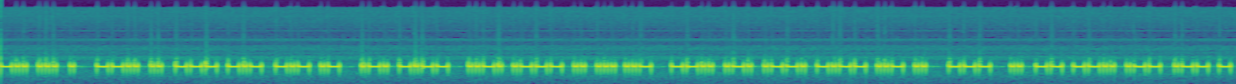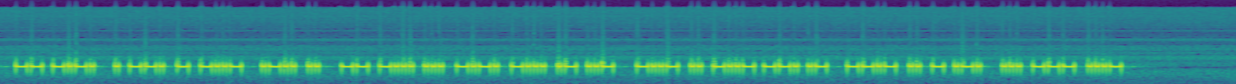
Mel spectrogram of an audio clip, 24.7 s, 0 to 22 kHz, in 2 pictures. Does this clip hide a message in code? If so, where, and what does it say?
Yes: Morse code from 0.0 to 23.6 s, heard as a keyed tone, hand-sent with a paddle, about 33 wpm, 750 Hz, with room echo. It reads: … ZIOKKA RY FJISU ZRPYUI O IMZWWT MC EGTX LI MBSCBAU XIXGA QITR SOV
